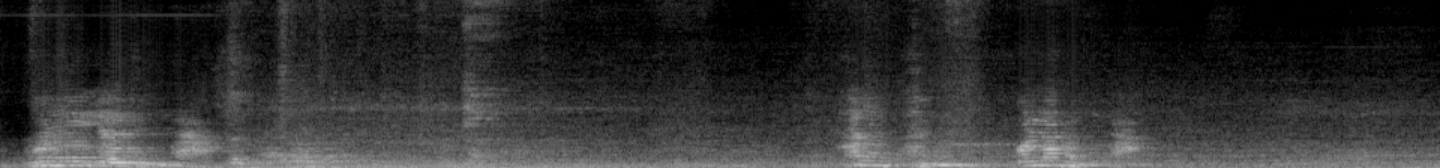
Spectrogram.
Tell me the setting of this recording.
elevator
